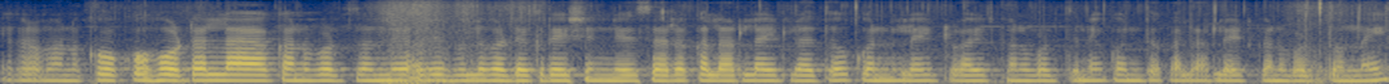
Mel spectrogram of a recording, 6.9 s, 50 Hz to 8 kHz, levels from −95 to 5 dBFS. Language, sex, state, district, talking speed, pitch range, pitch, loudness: Telugu, female, Andhra Pradesh, Srikakulam, 200 wpm, 190-195 Hz, 195 Hz, -18 LUFS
